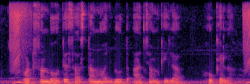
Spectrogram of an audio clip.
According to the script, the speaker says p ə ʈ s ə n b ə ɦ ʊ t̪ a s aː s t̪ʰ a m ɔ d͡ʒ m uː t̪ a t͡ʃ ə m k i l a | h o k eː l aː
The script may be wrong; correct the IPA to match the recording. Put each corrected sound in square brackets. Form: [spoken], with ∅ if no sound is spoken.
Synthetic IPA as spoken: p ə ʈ s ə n b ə ɦ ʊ t̪ [e] s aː s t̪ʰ a m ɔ d͡ʒ [b] uː t̪ a t͡ʃ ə m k i l a | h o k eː l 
